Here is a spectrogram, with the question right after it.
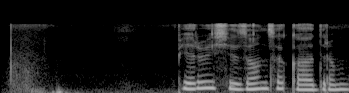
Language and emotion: Russian, neutral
